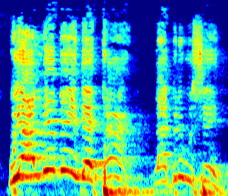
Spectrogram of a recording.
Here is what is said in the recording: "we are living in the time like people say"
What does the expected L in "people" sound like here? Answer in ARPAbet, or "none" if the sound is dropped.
W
